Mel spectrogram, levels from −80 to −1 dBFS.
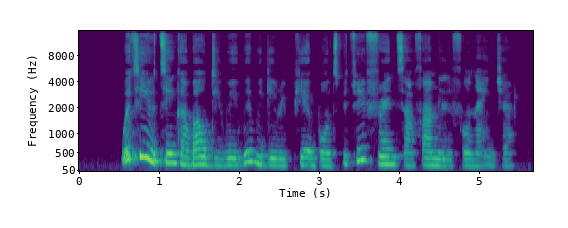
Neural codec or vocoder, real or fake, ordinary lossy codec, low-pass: vocoder, 44.1 kHz, 128 mel bands, Pupu-Vocoder; fake; none; 14.4 kHz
